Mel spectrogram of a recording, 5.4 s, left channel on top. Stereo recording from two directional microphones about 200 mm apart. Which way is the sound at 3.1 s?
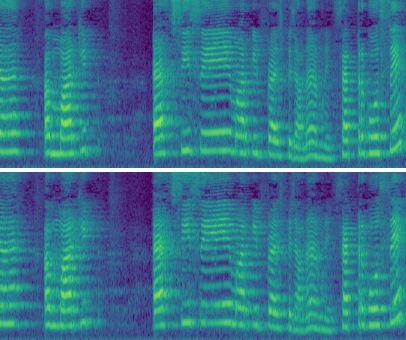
45° left (ahead or behind).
